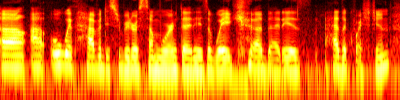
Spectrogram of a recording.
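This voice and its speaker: With a French accent, a woman speaks at a fairly quick pace in a fairly low pitch. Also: fairly even intonation. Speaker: bike industry marketing manager. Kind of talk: interview. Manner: hesitant, many fillers.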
